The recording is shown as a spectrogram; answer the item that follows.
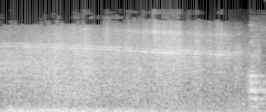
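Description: Four-engine jet airliner flying low: a steady rush of jet engine noise with a high whine that slowly falls in pitch.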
